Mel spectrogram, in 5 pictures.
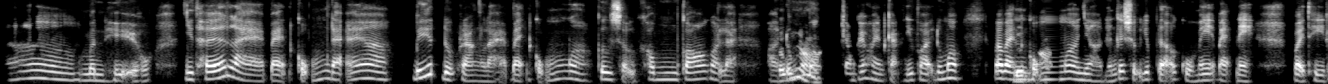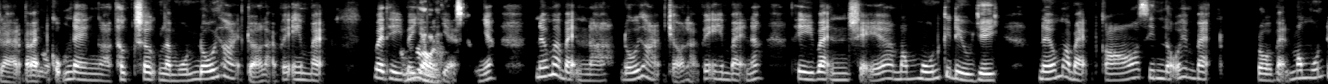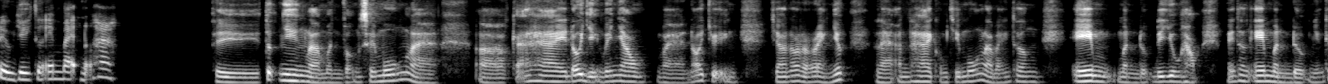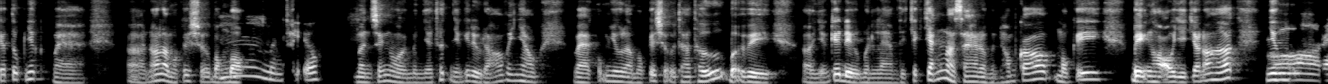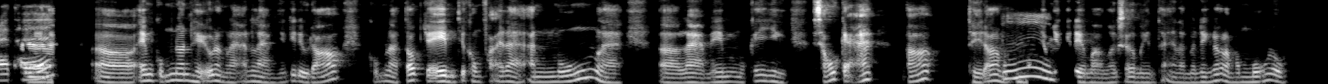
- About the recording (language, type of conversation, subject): Vietnamese, advice, Làm sao để vượt qua nỗi sợ đối diện và xin lỗi sau khi lỡ làm tổn thương người khác?
- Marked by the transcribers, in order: tapping; other background noise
